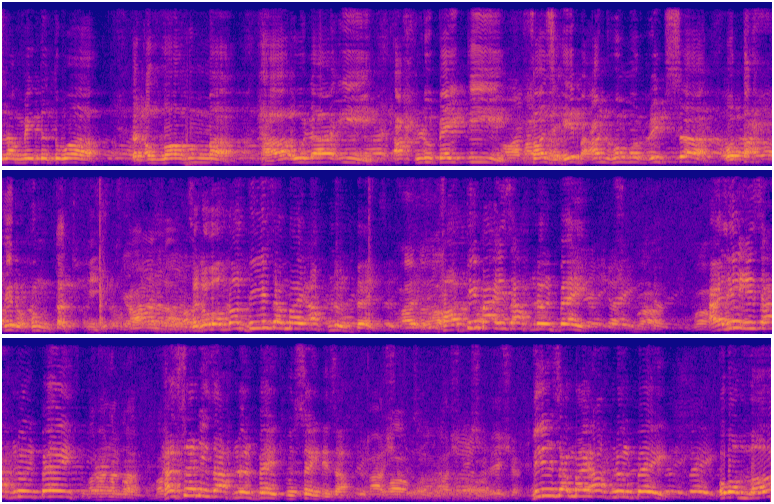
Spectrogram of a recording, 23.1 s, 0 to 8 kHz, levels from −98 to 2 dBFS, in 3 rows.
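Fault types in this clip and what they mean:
No technical faults can be heard in this clip. There is nothing to list for any part of the audio.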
